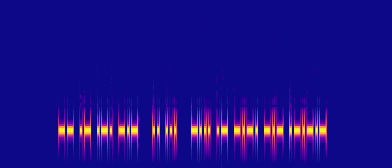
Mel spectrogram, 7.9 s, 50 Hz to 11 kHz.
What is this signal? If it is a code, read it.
Morse code, heard as a keyed tone, about 28 wpm, 700 Hz. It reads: MARK IS BACK.
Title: Sentences from Top 1000 Words - Review Part 1 - 28wpm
